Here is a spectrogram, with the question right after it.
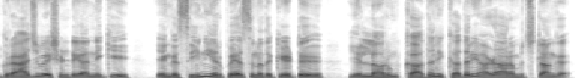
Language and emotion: Tamil, sad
